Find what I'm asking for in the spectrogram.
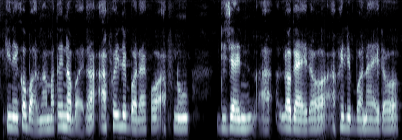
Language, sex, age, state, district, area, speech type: Nepali, female, 45-60, West Bengal, Kalimpong, rural, spontaneous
